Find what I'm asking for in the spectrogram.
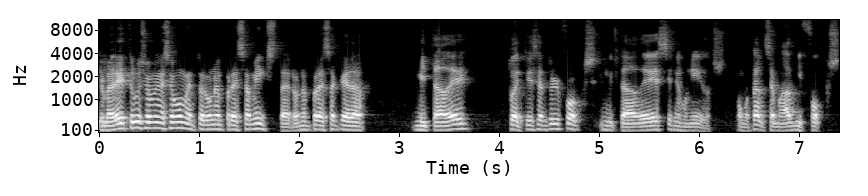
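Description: Talking very fast, a man at medium pitch uses ordinary pitch variation in a dry, close sound with no echo. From Venezuela, Los Teques. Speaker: cultural manager. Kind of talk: interview.

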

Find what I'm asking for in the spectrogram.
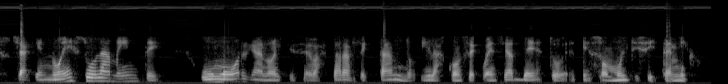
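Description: A man's fairly low voice with a Puerto Rican accent, ordinary pitch variation and a moderate pace. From Puerto Rico, Ponce. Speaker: infectious disease doctor. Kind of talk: radio interview. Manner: halting, many fillers and repetitions.

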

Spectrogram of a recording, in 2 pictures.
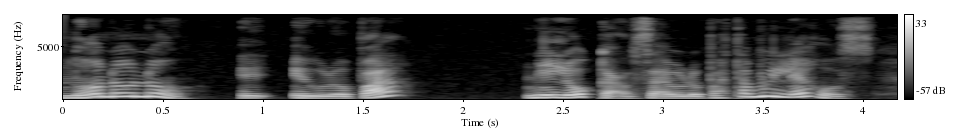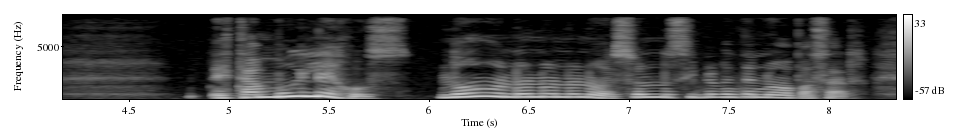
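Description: A dark, mellow tone at a moderate pace, with very wide pitch swings. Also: woman, high pitch for a woman. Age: 20s. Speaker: podcast host. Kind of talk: solo personal monologue. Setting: home recording at microphone.

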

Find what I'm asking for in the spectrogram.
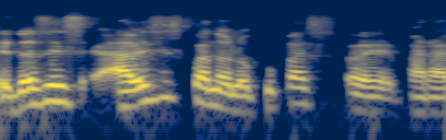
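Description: A man speaks in a normal speaking voice with lively intonation at a moderate pace. The sound is dry and close, with no echo. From Mexico, Oaxaca. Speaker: media founder and publisher. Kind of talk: interview.

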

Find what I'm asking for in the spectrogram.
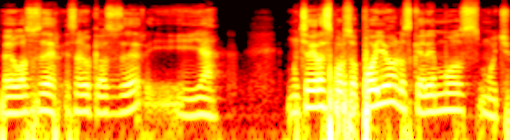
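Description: With a Mexican accent, a man talks in a fairly high pitch, his loudness swinging widely. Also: ordinary pitch variation, fairly quick pace. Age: 20s. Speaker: podcast co-host. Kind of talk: casual chat.

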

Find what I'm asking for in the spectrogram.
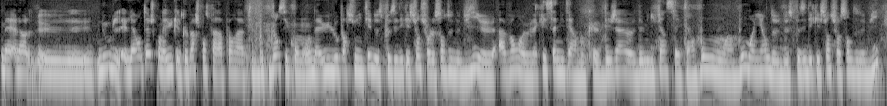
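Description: A woman with a fairly low pitch talks at a fairly quick pace with hardly any pauses, very even loudness and fairly even intonation, over noticeable background noise. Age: 30s. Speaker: adventurer and association co-founder. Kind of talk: casual interview. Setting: radio studio.

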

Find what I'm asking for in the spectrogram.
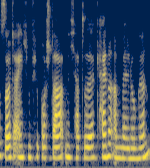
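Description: At a very fast pace, a woman speaks with a somewhat breathy voice at medium pitch. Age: 30s. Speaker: podcast host and life coach. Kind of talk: solo monologue, casual recap. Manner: hesitant, frequent filler words.

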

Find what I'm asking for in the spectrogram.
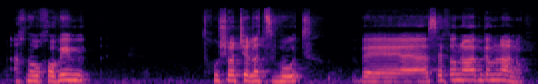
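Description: A woman speaks at a fairly slow pace in a medium pitch and fairly even intonation, with long, frequent pauses. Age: 20s. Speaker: children's book author. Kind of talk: interview. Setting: studio.

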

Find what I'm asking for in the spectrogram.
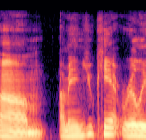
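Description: This man's pitch is fairly high, and his intonation is lively. The recording is very clean, with a silent background. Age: 30s. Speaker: car salesman, gamer streamer. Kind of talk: casual chat.

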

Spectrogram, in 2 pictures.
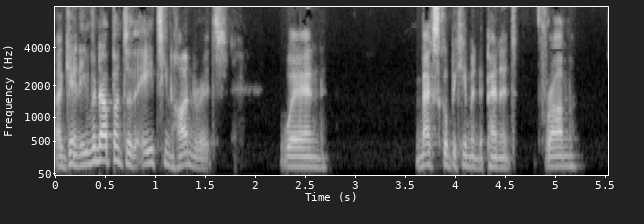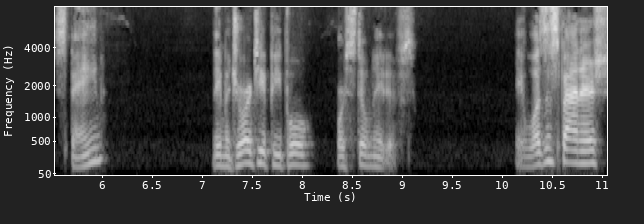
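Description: In an American accent, the voice moves at a moderate pace with ordinary pitch variation and long, frequent pauses, the sound dry and close with no echo. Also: man, fairly high pitch for a man. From Los Angeles, California. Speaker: podcaster. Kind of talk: casual chat.

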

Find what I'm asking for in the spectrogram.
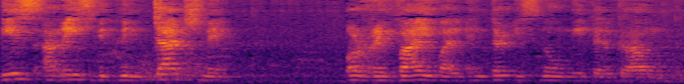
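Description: With noticeable background noise behind him, a man speaks in an intense tone at a fairly slow pace, his fairly high pitch held to fairly even intonation. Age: 20s. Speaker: preacher. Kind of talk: sermon, fervent preaching with prayer and declarations of spiritual warfare. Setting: church.

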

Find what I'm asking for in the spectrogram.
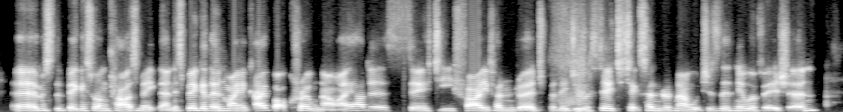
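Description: A woman with a South Welsh accent speaks at a moderate pace and medium pitch, flat and monotone. The sound is dry and close with no echo. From South Wales, Carmarthenshire. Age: 20s. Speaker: farm worker and tractor driver. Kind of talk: casual chat.

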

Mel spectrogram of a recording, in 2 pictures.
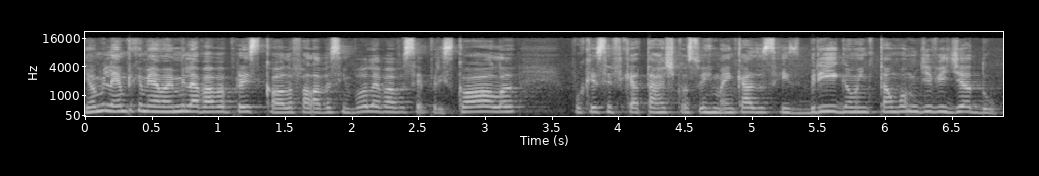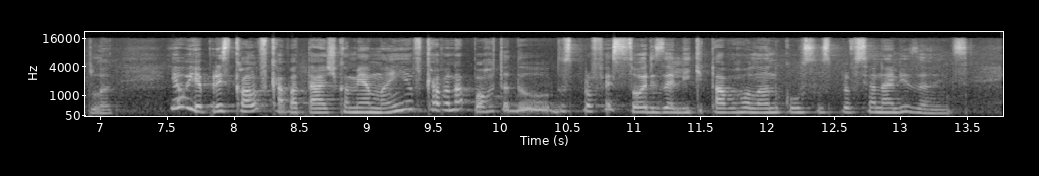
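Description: A woman with a fairly high pitch speaks at a very fast pace, with noticeable background noise behind her. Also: ordinary pitch variation. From Minas Gerais, Brazil (Nanuque). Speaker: hair salon owner. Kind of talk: interview storytelling. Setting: studio.

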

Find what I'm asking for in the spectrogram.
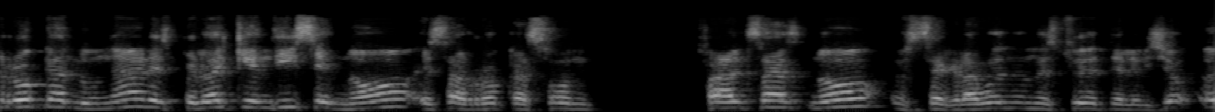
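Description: A high-pitched man's voice with a dark, mellow tone, ordinary pitch variation and a fairly slow pace. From Mexico. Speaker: UFO researcher. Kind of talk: interview answers.

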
